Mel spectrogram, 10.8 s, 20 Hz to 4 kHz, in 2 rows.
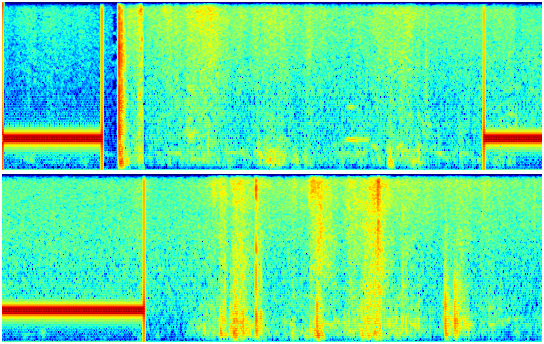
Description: Ringback tone (North America), 440 + 480 Hz.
